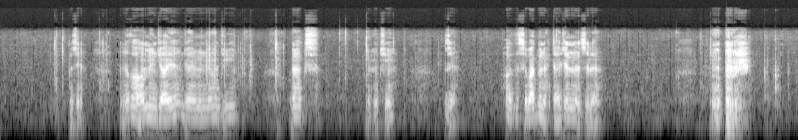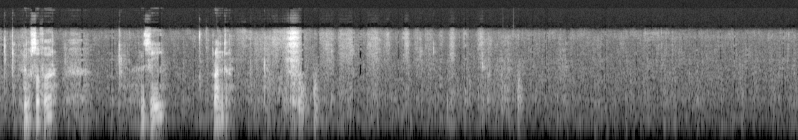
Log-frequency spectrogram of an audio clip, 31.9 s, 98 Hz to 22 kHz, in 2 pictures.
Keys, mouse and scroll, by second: 0.0-4.8 middle drag, 4.8 g, 11.9-14.8 drag, 14.8-16.1 middle drag, 16.1 KP_0, 19.1 z.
